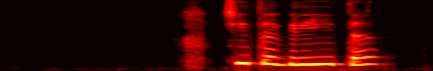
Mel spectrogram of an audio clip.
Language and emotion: Russian, sad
